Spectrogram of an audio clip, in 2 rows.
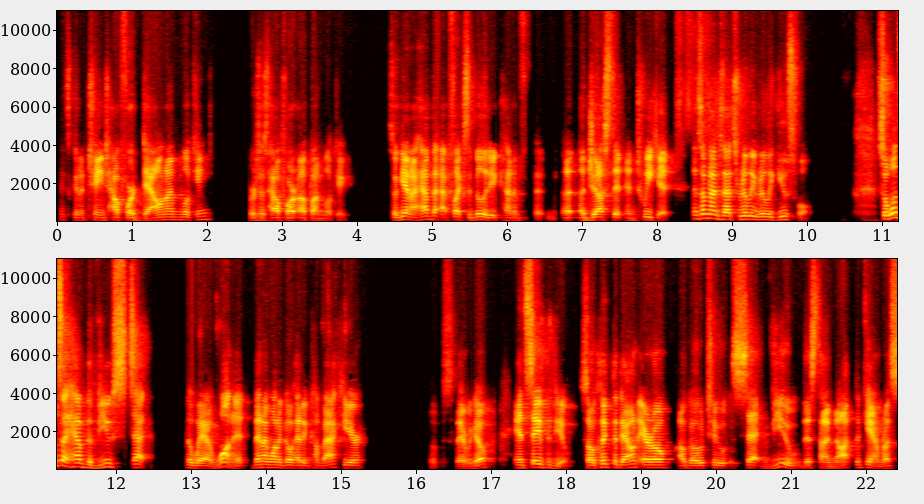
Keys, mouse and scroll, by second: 7.8-13.8 drag, 14.3-22.4 drag.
